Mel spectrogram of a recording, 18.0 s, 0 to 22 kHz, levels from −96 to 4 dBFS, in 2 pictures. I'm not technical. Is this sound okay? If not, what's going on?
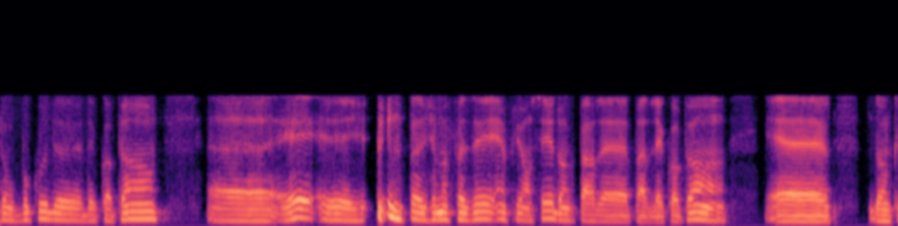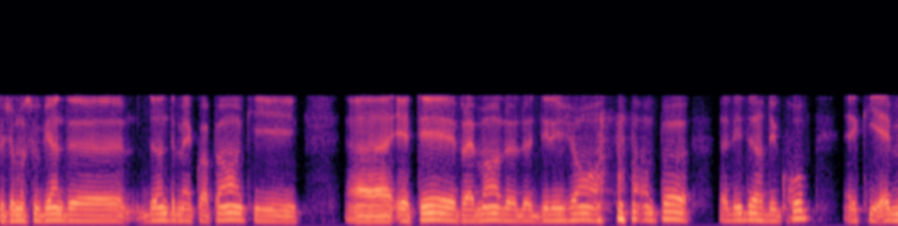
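Yes, nothing stood out as wrong when listening to this speech recording, which simply has the narrow sound you'd expect from ordinary G.711 telephone coding, like a normal phone call.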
